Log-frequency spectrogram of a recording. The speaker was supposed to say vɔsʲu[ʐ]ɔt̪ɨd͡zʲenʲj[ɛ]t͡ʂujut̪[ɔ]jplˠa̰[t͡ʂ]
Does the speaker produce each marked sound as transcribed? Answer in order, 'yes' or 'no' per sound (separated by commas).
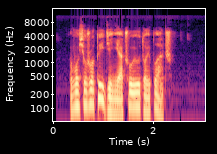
yes, no, yes, yes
